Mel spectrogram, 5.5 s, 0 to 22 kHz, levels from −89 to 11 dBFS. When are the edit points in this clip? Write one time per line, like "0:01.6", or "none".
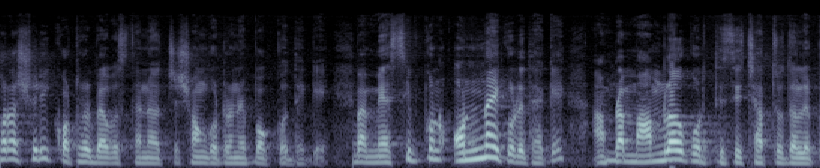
0:02.3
